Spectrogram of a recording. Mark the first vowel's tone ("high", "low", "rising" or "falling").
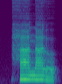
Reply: high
